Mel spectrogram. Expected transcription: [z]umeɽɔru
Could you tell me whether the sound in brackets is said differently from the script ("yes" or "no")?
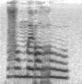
no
